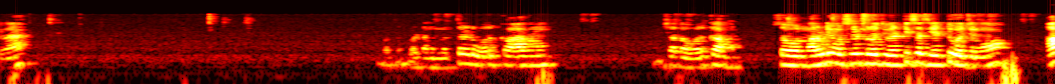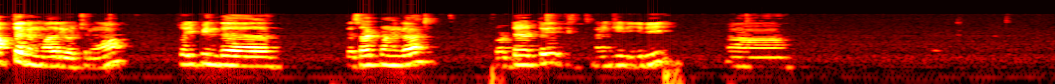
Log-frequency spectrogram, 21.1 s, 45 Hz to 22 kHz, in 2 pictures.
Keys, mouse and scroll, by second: 1.4 shift+s, 3.1 shift+a, 6.3-10.6 drag, 12.1 scroll down 1, 12.4-13.4 middle drag, 13.4 alt+a, 13.6 l, 15.1 r, 18.6 g.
